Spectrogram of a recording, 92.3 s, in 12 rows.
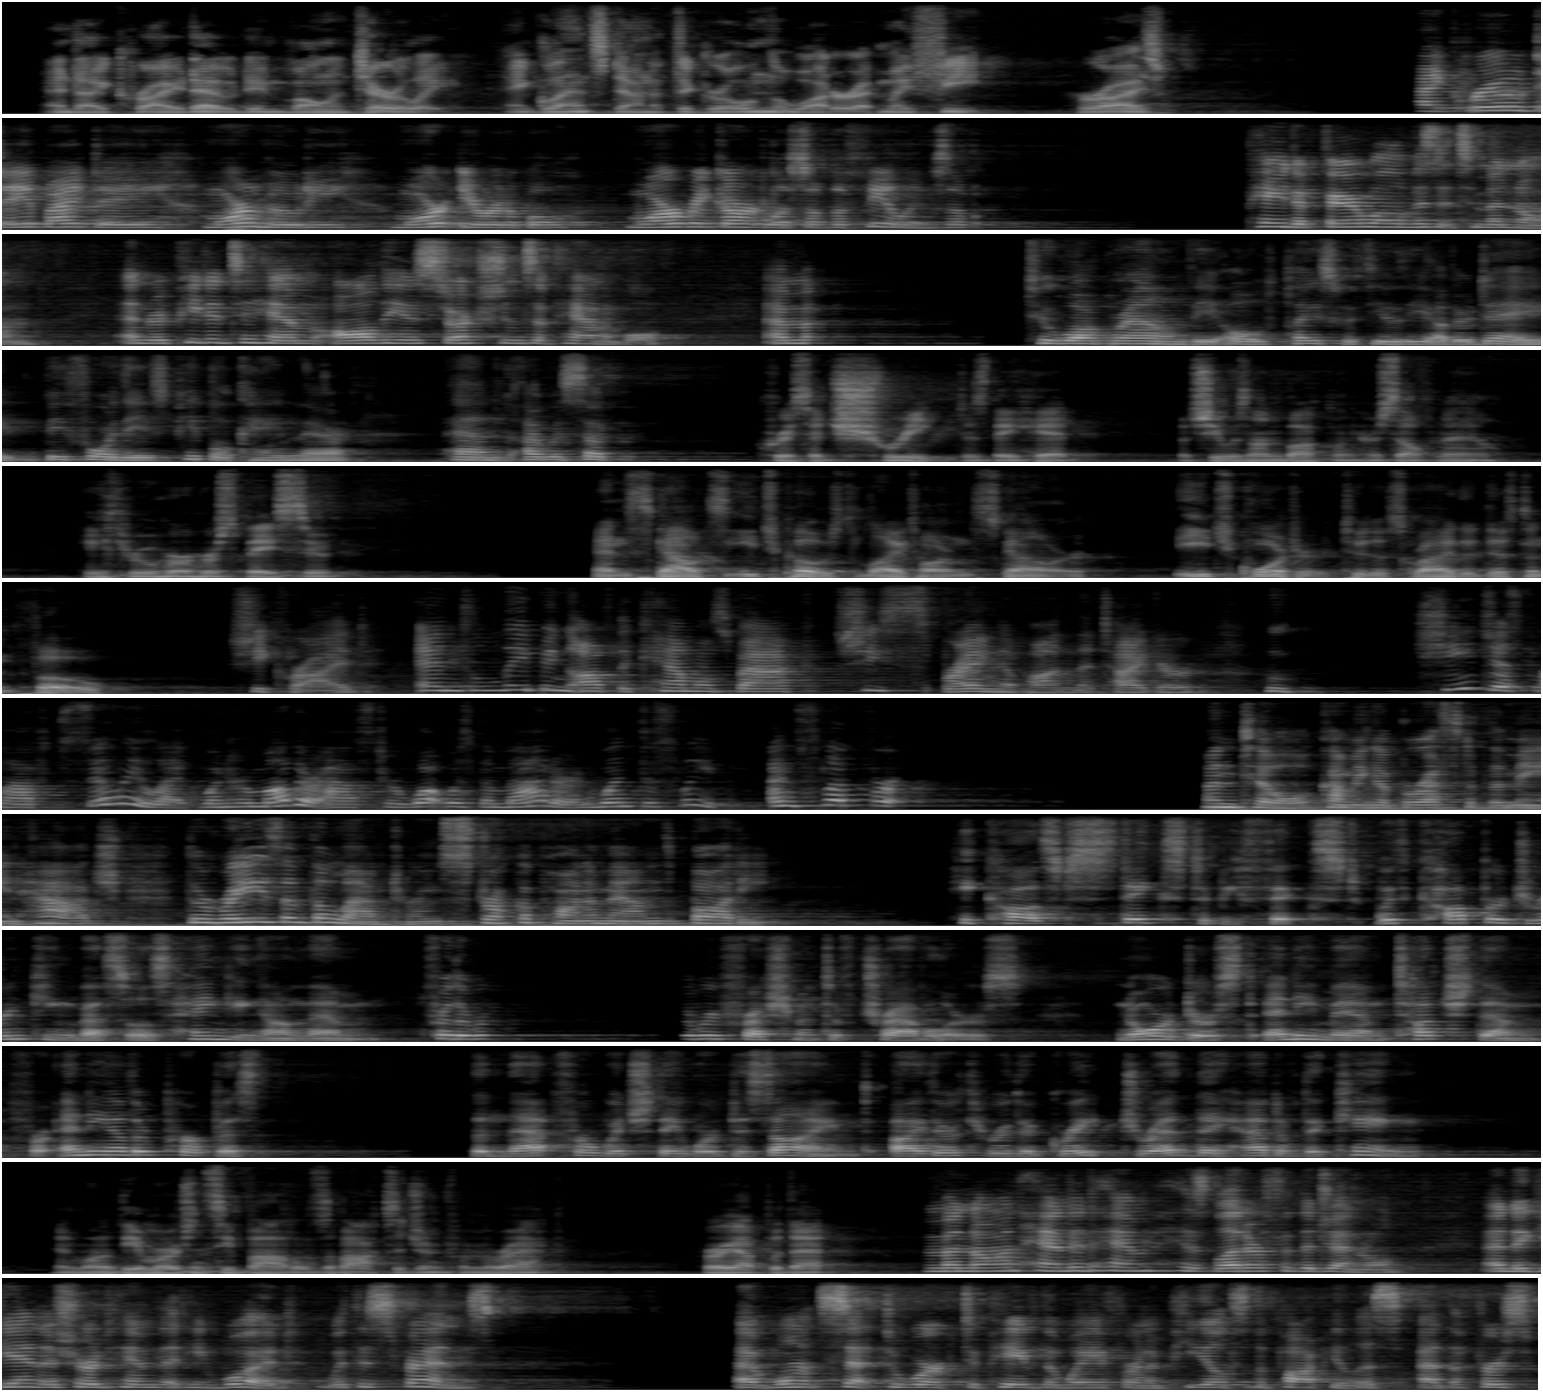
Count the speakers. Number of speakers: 10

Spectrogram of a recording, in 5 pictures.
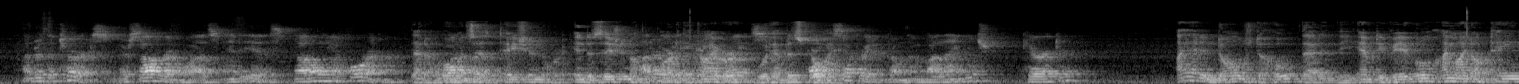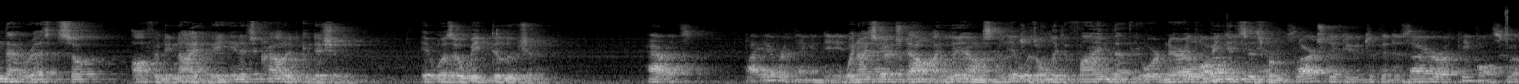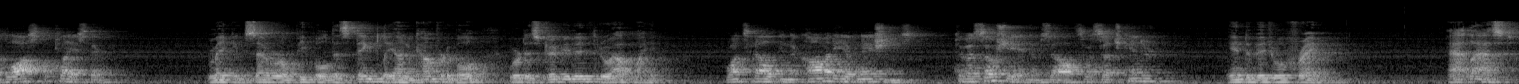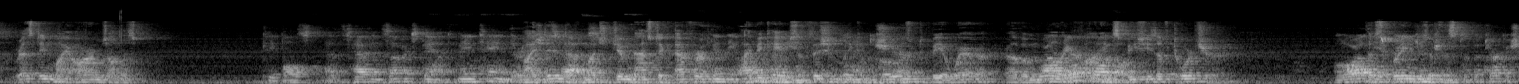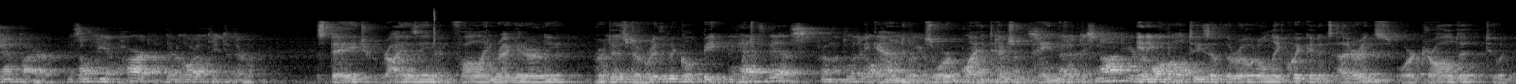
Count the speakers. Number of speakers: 2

